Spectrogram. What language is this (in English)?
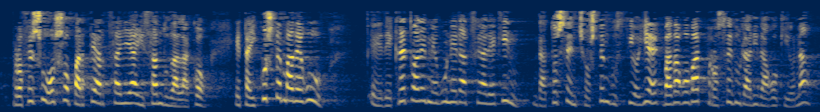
Basque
